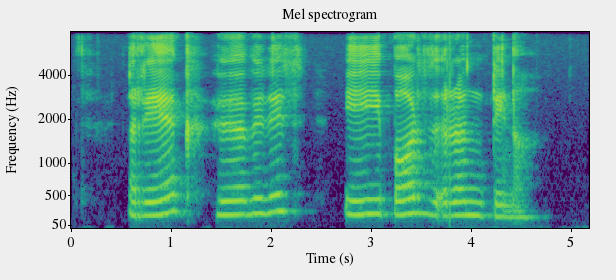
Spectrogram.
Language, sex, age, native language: Icelandic, male, 60-69, Icelandic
